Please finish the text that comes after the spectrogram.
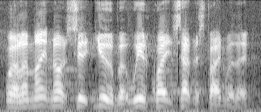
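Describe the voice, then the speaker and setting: A touchy old grandfather. His voice is rather high and swings about with indignation. It is a vintage radio comedy with a long echo. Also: sing-song, a little fast, fairly bright tone. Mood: indignant. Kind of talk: 1960 radio sitcom acting. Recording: echoing 1960 radio recording.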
